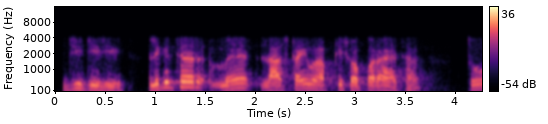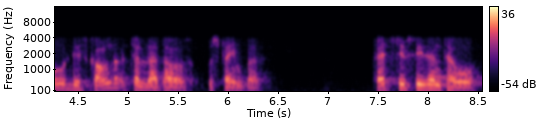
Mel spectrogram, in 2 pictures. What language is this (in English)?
Urdu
